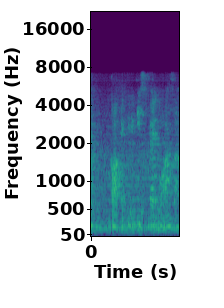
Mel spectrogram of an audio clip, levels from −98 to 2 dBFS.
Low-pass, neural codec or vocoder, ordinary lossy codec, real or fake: 7.2 kHz; vocoder, 22.05 kHz, 80 mel bands, HiFi-GAN; none; fake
